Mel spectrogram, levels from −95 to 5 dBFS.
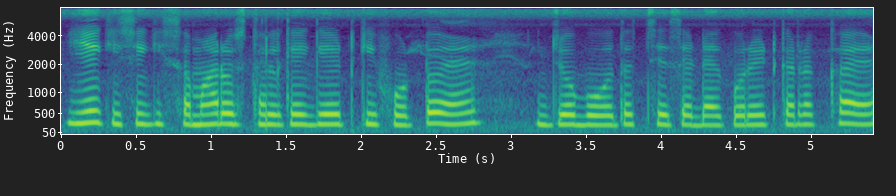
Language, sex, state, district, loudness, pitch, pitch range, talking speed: Hindi, female, Maharashtra, Gondia, -15 LUFS, 240 Hz, 230-245 Hz, 200 wpm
